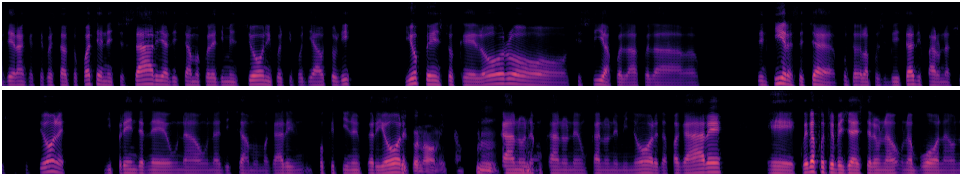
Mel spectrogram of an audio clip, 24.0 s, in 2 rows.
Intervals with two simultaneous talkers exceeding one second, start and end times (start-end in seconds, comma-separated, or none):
none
